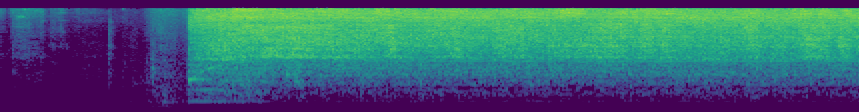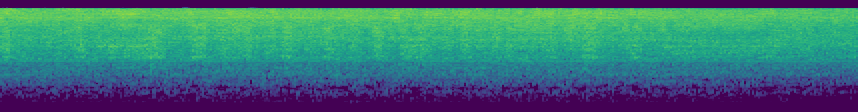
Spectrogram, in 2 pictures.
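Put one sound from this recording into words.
A vacuum cleaner hums and whooshes loudly.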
